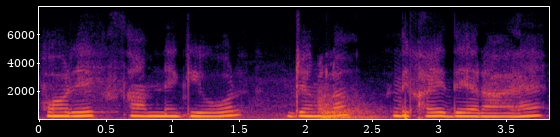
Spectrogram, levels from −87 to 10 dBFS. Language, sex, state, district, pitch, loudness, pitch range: Hindi, female, Uttar Pradesh, Saharanpur, 260 Hz, -17 LUFS, 255-270 Hz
